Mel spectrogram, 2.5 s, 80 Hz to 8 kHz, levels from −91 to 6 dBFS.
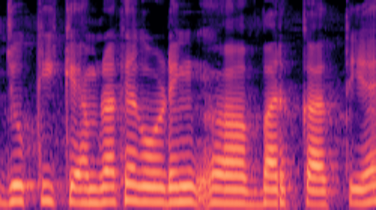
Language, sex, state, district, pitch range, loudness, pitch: Hindi, female, Uttar Pradesh, Jyotiba Phule Nagar, 190-215 Hz, -16 LUFS, 205 Hz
